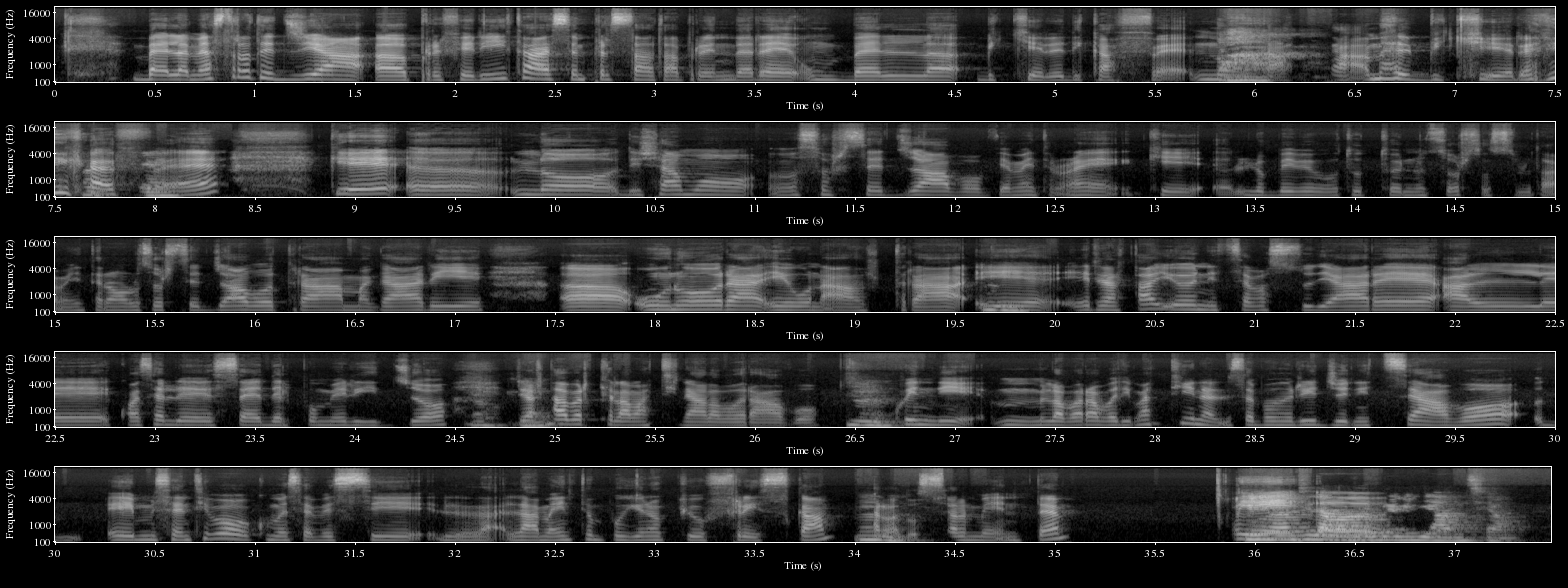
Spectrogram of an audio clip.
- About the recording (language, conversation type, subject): Italian, podcast, Che cosa ti motiva a rimetterti a studiare quando perdi la voglia?
- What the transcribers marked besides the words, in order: other background noise; static; chuckle; distorted speech; laughing while speaking: "bicchiere di caffè"; tapping; lip smack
